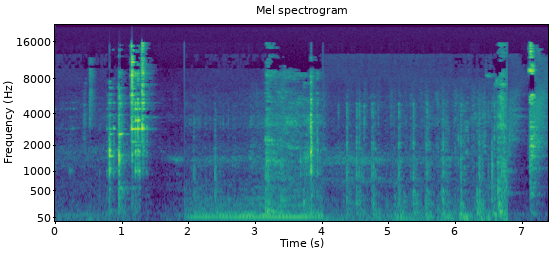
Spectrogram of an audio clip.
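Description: Hand tools working in a car's engine bay: sharp metal clinks about a second in, a low rumble for about two seconds, then a run of quick ratchet clicks as a fastener is turned.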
